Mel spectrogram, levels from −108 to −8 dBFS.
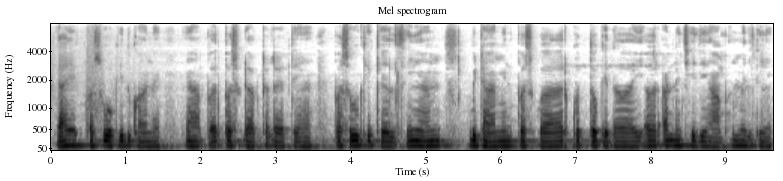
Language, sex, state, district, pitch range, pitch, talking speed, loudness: Hindi, male, Odisha, Nuapada, 110-120 Hz, 115 Hz, 170 wpm, -18 LUFS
